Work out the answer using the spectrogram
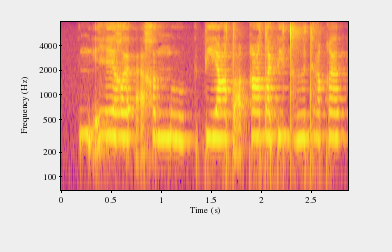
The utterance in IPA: mʲḛɦeːʁœ ʔa̰χɵ ŋ͡mu | pʲeː dˤṵ qɵdˤʉpʲu dʱɯdʱɵqɯ

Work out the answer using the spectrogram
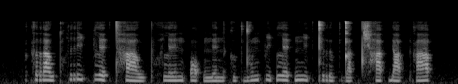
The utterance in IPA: kra˧wkʰri˥˩ʔple˦˥ʔtʰaː˨˩w pʰle˦˥nʔɔ˨˩ʔ ŋe˨˩n kɯ˨˩k̚du˥˩npi˥˩ʔ le˦˥ʔŋi˦˥ʔ trɯ˨˩k̚da˥˩t̚t͡ɕʰa˦˥t̚ja˨˩p̚ ka˥˩p̚

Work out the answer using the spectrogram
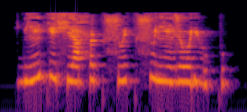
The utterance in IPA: ɡʲẽ kexʲaħʉksʷek sʷiɾʲẽzo ɾʲuk

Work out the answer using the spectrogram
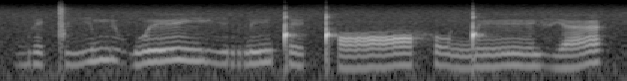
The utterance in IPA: beǀimʲu ɡʷẽːji rĩǃe ǃʰɒːho ŋ͡ǃẽː vʲæ

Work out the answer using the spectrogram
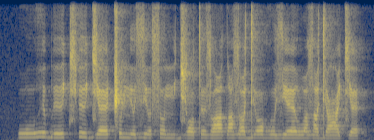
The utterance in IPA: wuɦɪ bɪːt͡ɕʰɪː d͡ʑɛːǁu nʲɤ zʲɤ sɤ nʲʊd͡ʑɔ tɘzɔ dˤuzˤʊ dʲɔːɦʊ zʲɛːwʊzˤedʲɤ ʕet͡ɕɛ

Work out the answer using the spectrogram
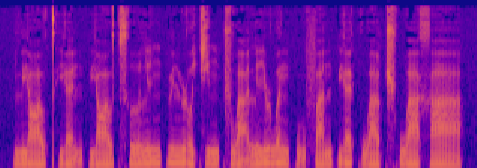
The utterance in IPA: ljɑ˨˦ʊ̯t̪ʰjɛ̰˨˩npjɑ˨˦ʊ̯ t͡sʰɹ̩˨˦li˦ŋ py˦nɻɤ˨˦t͡ɕi˨˦ŋ ʈ͡ʂwä̰˨˩ li˦ ɻwə˥˨npṵ˨˩fa˨˦npjɛ˥˨ kwä˨˦ʈ͡ʂʰwä˥˨ xä˥˨

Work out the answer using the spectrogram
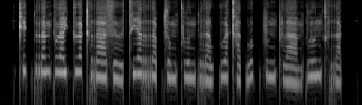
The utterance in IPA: kʰe˥˩k̚pra˥˩nkla˥˩j kɯ˥˩a̯kʰraː˧sɯː˩˦ tʰi˥˩a̯ra˥˩p̚so˧m kʰlu˧npra˨˩wku˦˥a̯kʰa˨˩t̚ wo˥˩k̚fɯ˦˥ŋpʰlaː˨˩m klu˥˩nkʰra˨˩k̚

